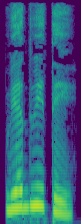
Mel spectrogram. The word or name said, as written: ವ್ಯದ್ವಿತೆ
